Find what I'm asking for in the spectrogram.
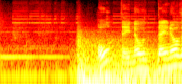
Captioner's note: REM-pod beeps; dramatic music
